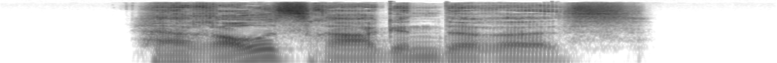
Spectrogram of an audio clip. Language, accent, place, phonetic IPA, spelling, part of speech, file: German, Germany, Berlin, [hɛˈʁaʊ̯sˌʁaːɡn̩dəʁəs], herausragenderes, adjective, De-herausragenderes.ogg
- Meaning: strong/mixed nominative/accusative neuter singular comparative degree of herausragend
